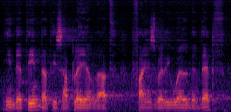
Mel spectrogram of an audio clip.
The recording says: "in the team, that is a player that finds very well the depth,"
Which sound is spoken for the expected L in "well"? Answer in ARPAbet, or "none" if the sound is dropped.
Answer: L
